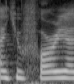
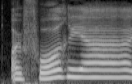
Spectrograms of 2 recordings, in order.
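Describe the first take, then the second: First: "Euphoria" said the English way, opening with "you"; English "Euphoria", starting "you-fo"; English pronunciation. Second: "Euphoria" said the German way, opening with "oi"; drawn-out German "Euphoria", starting "oi-fo"; German pronunciation. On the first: Podcaster unsure of a series title, trying English pronunciation of "Euphoria". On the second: Podcaster unsure of a series title, trying German pronunciation of "Euphoria". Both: Real, not acted. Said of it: "wie ich's aussprechen soll".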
